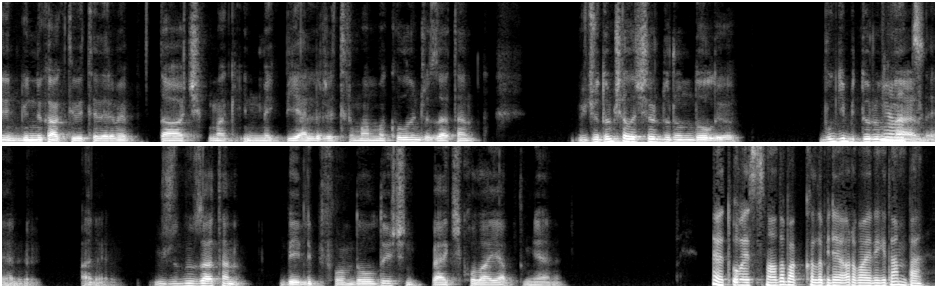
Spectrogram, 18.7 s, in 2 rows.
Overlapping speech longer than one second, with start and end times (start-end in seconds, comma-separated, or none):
none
